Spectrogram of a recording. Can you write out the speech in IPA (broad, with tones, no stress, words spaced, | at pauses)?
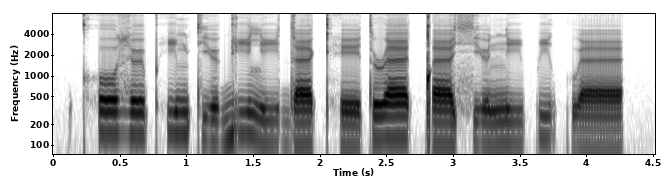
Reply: kʰo˦ zø˦pʰi˦mtʲø˨ ɡi˦li˩dæ˩ kʰe˩ tɹæ˦ǃæ˨sʲø˨ni˨ pi˥kʷæ˩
